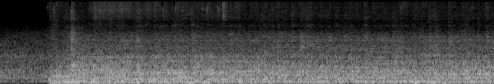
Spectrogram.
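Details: Samsung dryer with a constant heavy rumble from the moment the drum starts, steady with no rhythm change; worn drum rollers, fixed by replacing all 4 rollers.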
